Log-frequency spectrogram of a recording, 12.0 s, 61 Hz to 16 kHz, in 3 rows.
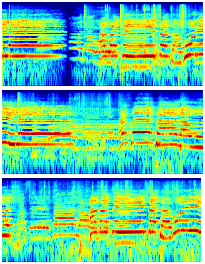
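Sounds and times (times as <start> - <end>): women singing together: 0.0 - 12.0.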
